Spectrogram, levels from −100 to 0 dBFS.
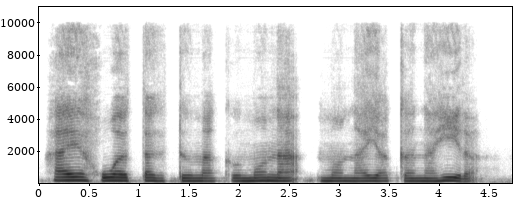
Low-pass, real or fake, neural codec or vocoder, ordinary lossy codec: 9.9 kHz; fake; codec, 16 kHz in and 24 kHz out, 0.9 kbps, LongCat-Audio-Codec, fine tuned four codebook decoder; MP3, 96 kbps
